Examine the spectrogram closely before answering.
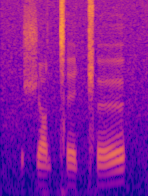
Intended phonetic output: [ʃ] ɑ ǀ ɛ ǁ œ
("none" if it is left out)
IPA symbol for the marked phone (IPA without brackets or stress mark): ʃ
